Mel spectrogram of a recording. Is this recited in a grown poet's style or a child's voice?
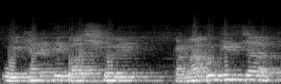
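poet's style. It is recited in a grown poet's solemn style. A poet is reciting the poem. "ওনাকে দিলে উনি এভাবে কবিতা আবৃত্তি করবেন"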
